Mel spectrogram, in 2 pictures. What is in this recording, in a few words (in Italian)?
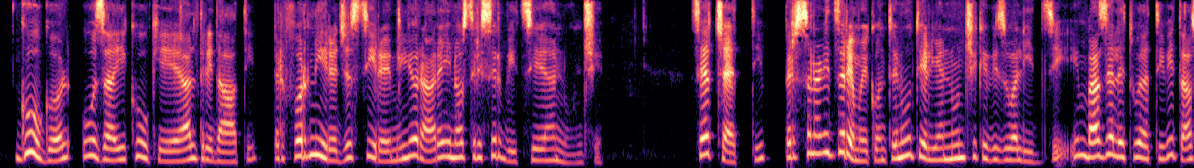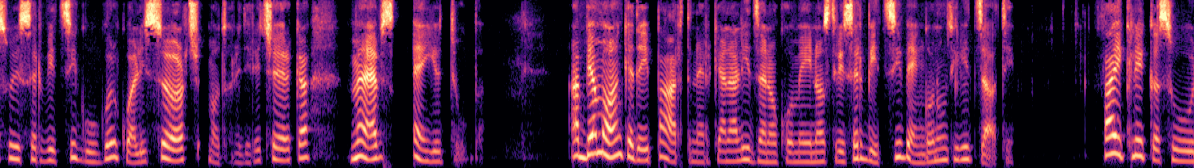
suono della voce interiore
